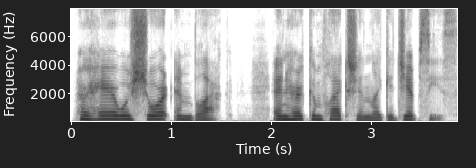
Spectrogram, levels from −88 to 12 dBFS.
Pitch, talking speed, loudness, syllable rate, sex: 210 Hz, 185 wpm, -17 LUFS, 4.6 syllables/s, female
